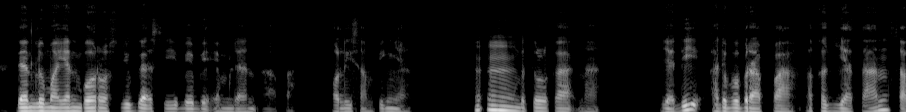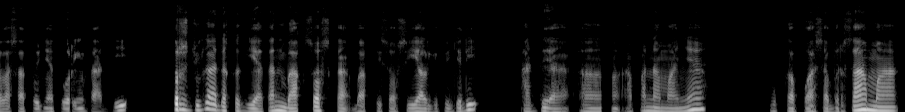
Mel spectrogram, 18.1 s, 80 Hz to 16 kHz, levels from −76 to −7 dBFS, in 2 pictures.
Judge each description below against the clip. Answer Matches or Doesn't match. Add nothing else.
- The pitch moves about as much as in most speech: Matches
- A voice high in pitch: Doesn't match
